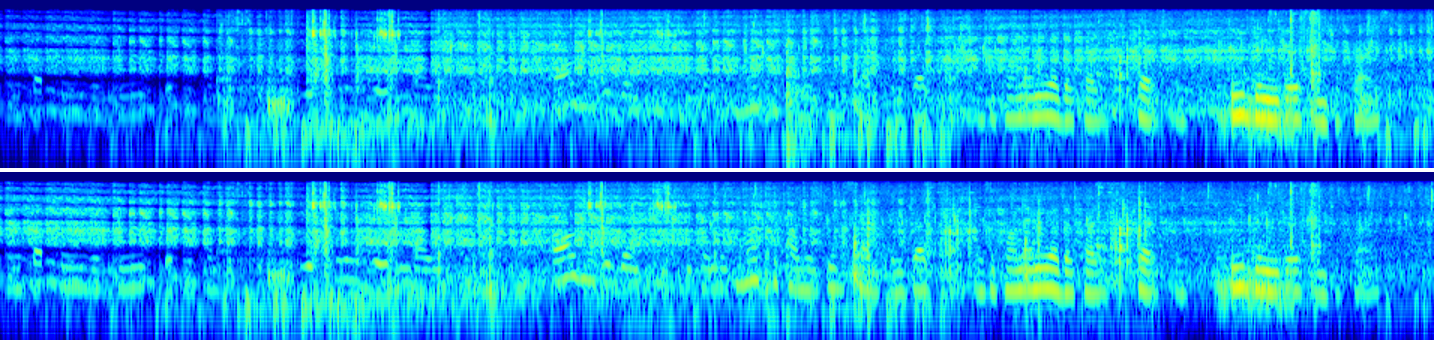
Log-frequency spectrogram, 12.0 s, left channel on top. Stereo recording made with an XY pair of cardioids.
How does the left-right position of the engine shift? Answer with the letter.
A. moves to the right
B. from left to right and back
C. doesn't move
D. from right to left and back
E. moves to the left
E.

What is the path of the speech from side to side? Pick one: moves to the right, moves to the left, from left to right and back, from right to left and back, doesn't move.
moves to the left.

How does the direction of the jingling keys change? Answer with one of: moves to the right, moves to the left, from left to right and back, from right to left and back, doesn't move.
from left to right and back.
